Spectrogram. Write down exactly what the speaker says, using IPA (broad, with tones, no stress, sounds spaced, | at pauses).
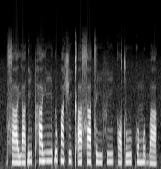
s aː˨ j a˨ ɗ i˦ pʰ a˦ j iː˦ ɗ ʊ˦ p ã˦ ʃ i˦ kʼ a˦ s a˦ t͡s iː˨ f iː˦ k ɔ˨ t uː˦ k ʊ˦ m ʊ˦ b a˨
